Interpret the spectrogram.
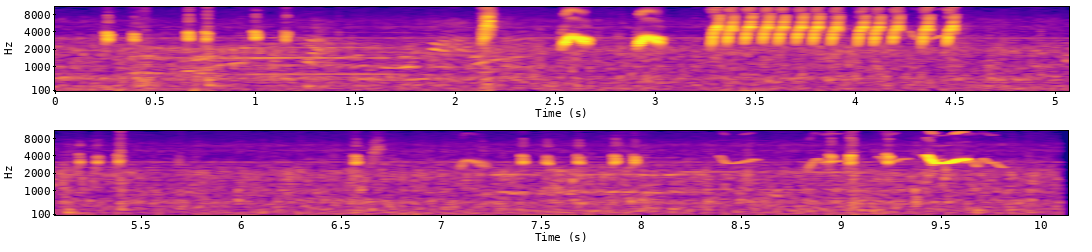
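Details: Silver-eared mesia song from a lure and training recording: scattered thin chirps, a couple of whistled notes, a rapid dry chattering burst lasting over a second, then sparse high notes and a final whistle.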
